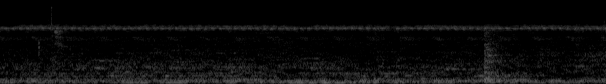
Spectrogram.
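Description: Faint steady background with a thin high-pitched whine and a low hum, and a couple of soft clicks.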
